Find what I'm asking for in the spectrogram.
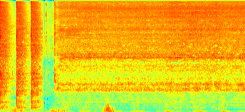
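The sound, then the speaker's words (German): An espresso machine's gear pump starts up. A few short clunks lead into a steady, even whirring hum, with one low thump along the way. “Und los geht's. Das ist die Zahnradpumpe, die wir hören. Hat immer so eine Anlaufzeit.”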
